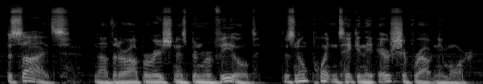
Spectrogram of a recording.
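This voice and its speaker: An actor playing a steady, shrewd senior male disciple in a video game, with a low, husky voice and measured, reassuring manner. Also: soft background music, exaggerated voice.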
